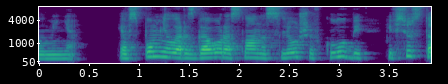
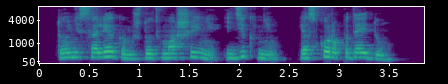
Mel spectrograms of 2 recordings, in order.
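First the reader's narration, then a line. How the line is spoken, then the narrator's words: Quiet, gentle. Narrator (Russian): тихо сказал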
